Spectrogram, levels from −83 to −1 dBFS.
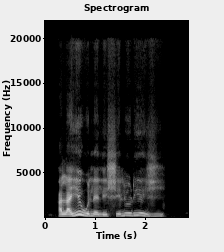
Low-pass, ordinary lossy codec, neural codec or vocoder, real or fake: none; none; autoencoder, 48 kHz, 128 numbers a frame, DAC-VAE, trained on Japanese speech; fake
